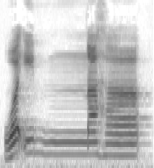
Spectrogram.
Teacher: نون کے اوپر تشدید ہے، غنہ ہوگا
